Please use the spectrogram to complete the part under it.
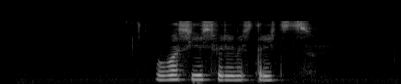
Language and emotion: Russian, neutral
